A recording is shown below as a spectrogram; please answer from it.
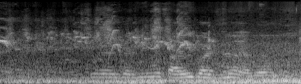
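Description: Pet bird at a bird market squawking loudly and repeatedly, close by, with raspy calls rising over a busy crowd murmur.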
